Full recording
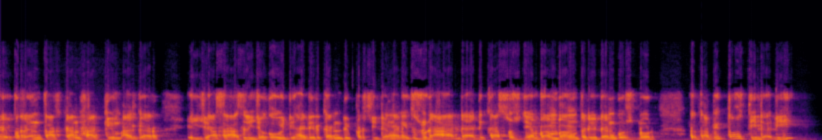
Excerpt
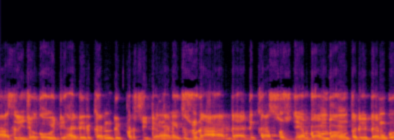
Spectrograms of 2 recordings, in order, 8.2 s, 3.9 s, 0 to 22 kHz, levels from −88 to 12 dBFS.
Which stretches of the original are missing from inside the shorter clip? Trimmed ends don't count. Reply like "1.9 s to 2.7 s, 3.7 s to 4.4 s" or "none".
none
